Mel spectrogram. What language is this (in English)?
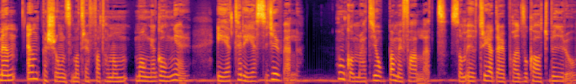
Swedish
